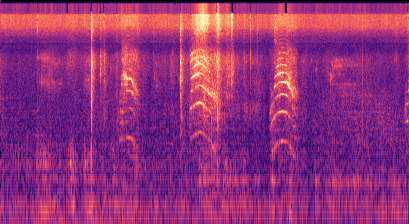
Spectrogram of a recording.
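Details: Domestic cat breathing fast while nursing her kittens; three arched, tonal meows rise and fall at scattered moments over a steady low hum and faint rustling.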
